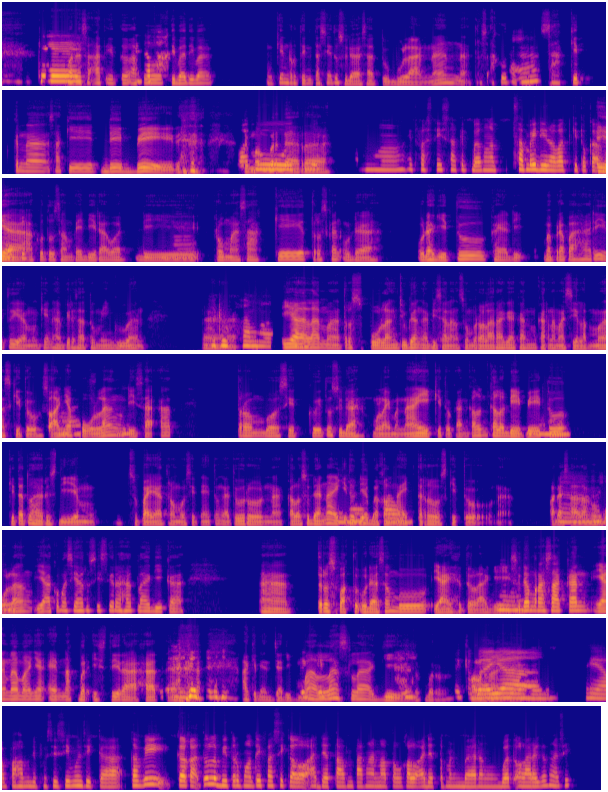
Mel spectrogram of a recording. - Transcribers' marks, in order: laughing while speaking: "apa?"; chuckle; other animal sound; other background noise; laughing while speaking: "ya"; chuckle; laughing while speaking: "ya"
- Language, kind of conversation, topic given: Indonesian, podcast, Bagaimana cara kamu mulai membangun rutinitas baru?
